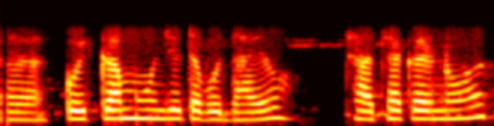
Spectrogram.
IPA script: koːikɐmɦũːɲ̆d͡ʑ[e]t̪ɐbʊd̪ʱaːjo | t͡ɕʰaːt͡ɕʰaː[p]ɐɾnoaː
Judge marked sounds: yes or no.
yes, no

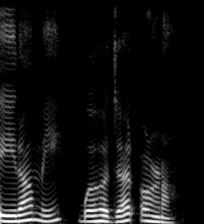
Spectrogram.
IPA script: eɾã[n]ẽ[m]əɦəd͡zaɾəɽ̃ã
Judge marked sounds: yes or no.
no, no

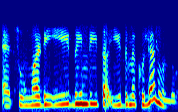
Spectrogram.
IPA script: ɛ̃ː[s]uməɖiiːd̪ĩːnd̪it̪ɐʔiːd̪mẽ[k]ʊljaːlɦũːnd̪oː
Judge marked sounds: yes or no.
yes, no

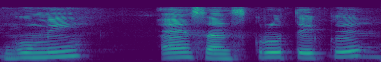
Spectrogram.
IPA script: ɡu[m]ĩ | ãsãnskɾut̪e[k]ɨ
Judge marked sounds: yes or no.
yes, yes

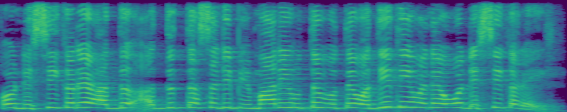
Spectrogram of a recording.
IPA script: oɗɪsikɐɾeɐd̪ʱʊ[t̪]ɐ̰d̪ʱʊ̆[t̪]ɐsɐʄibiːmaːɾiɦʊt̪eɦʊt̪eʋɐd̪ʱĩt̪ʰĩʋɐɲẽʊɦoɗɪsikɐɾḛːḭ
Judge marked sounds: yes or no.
no, yes

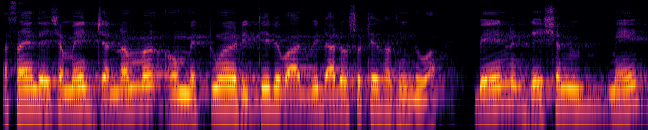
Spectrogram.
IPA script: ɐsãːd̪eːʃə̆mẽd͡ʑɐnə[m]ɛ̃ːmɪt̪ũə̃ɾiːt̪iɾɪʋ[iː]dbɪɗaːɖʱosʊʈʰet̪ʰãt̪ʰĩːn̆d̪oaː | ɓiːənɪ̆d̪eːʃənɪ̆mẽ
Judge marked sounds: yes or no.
yes, no

